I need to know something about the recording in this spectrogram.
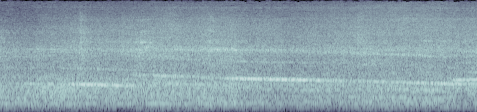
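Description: Train brakes squeal with a long falling whine.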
